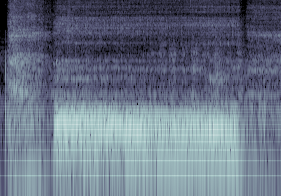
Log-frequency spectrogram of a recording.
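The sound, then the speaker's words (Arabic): A low, sustained growl from a dog-like animal rumbles steadily for about two seconds, loud, after a brief softer lead-in, with no talking. “ما كان فيه ولا صوت هدوء تام فجأة نط من ميلي شي بيشبه الكلب”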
